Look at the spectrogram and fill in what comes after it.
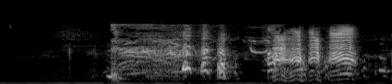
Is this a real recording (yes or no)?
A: yes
